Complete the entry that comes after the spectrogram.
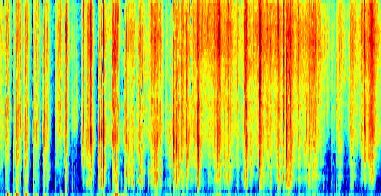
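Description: A small clear plastic zip-lock bag full of purple sand granules rests on a table while fingers crinkle the bag and fold it over. The result is a steady run of bright, crisp crinkling and gritty rustling, with short sharp crackles and quick shifts of sand.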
